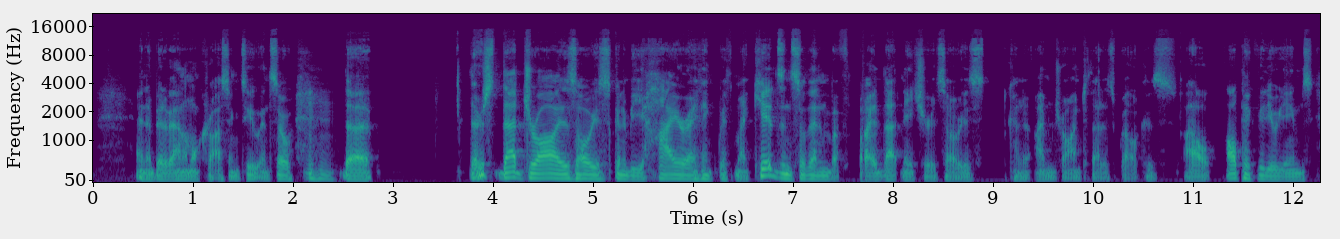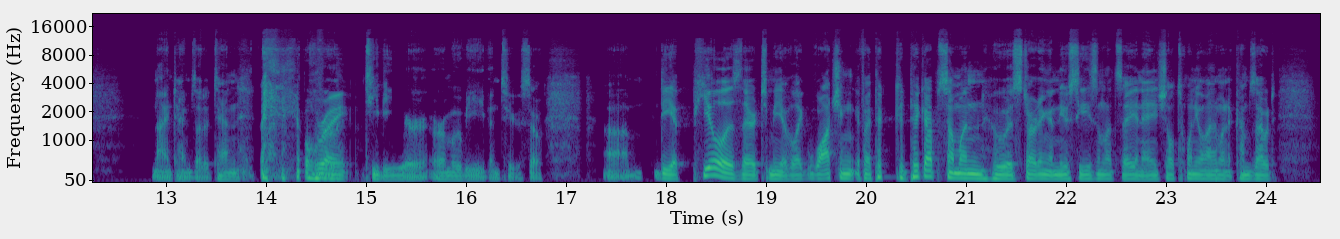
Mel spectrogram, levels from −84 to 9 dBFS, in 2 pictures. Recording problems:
none

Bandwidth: 15 kHz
